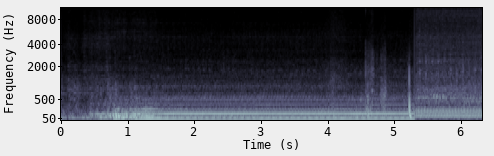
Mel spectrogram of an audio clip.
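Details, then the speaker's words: Lada Priora 16-valve 1.6 petrol engine (126), 98 hp, 28,000 km, cold start after sitting overnight: dull steady knock under a fast idle that disappears when cylinder 2 is disabled; piston knock on cold start. "ребята отключаем второй цилиндр стук пропадает Что появляется короче ребят поршень стучит"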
